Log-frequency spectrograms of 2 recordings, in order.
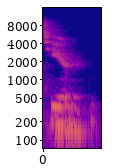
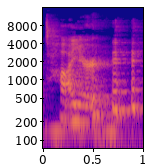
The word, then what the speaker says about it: tier: I just found out that you pronounce that tier. So sorry for those of you who were offended by my tire that I was saying in the Patreon video.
